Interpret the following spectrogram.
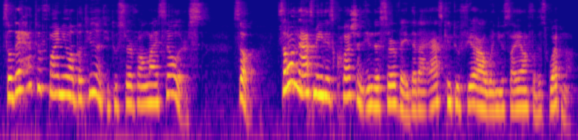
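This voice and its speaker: A woman's voice: medium pitch, expressive, brisk, darkish tone, roomy sound. A woman in her thirties from Taiwan, a native Mandarin speaker with a Taiwanese Mandarin accent, hosting an online webinar and speaking straight to her audience. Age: 30s. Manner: instructive, addresses the audience directly. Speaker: webinar host.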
